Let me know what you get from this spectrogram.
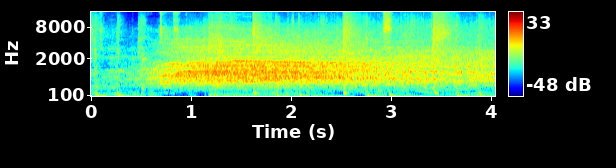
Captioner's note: applause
